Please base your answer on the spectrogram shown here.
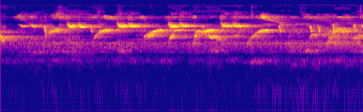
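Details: Indonesian fantail lure call: clear rising whistled notes, each curving upward, repeated roughly twice a second over a background of thin high chirping.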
